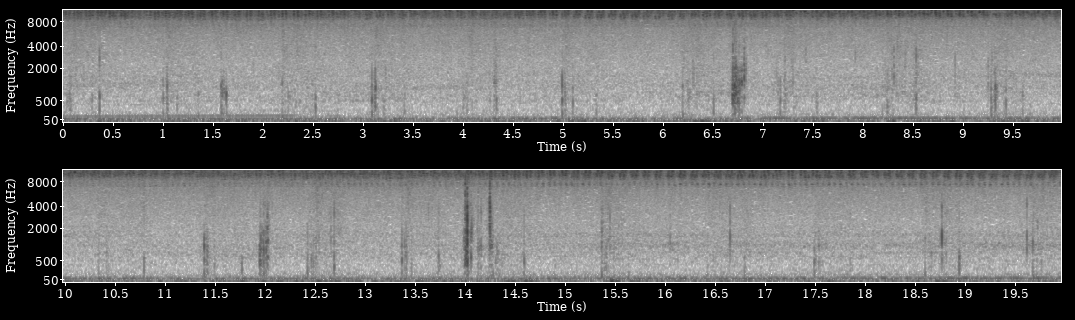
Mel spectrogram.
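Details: Crickets on an evening walk in Zwettl, Austria, after a thunderstorm: a thinner, steady high chirring continues beneath frequent crunching footsteps and a low rumble.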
